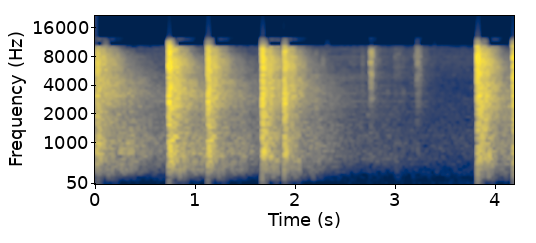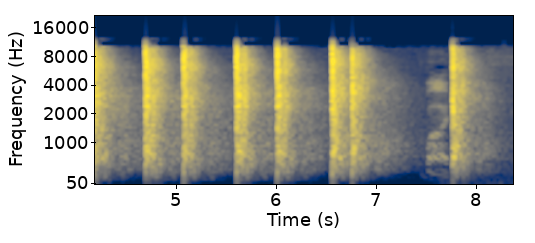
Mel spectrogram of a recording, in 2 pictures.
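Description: Handgun shots fired in quick succession, about a dozen in all, each with a short echoing tail. A string of four comes first, then a pause of nearly two seconds, then about eight more in quick pairs.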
